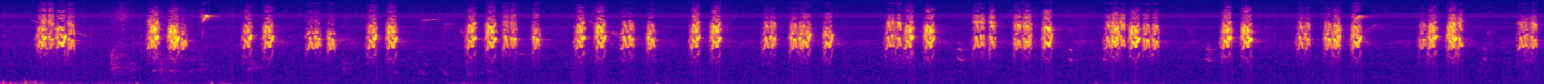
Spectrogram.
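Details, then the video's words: Young sooty-headed bulbul begging calls meant to attract males: a long run of sharp, buzzy high chirps in twos and threes, roughly one burst per second, steady over fifteen seconds. "Suara Anakan Trucukan buat Pancingan burung Trucukan jantan"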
